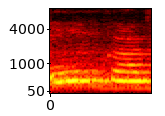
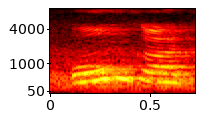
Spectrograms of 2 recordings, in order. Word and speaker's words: ओम: इसमें समझ में आएगी ओमकार के पूरे गुंजन करने में लिप्स टच नहीं होती ठीक एकमात्र ये ऐसी ध्वनि है।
